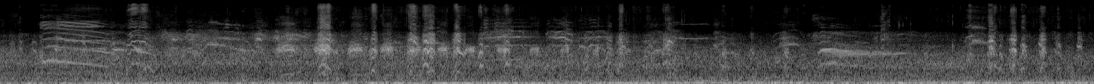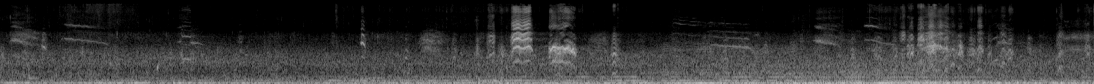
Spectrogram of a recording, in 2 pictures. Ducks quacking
2.3 11.5, 14.5 21.8

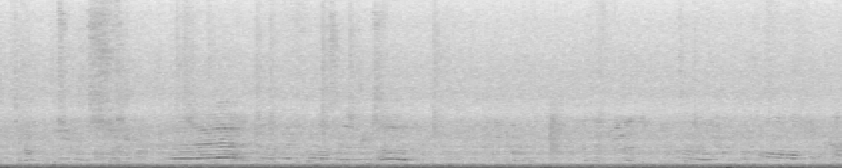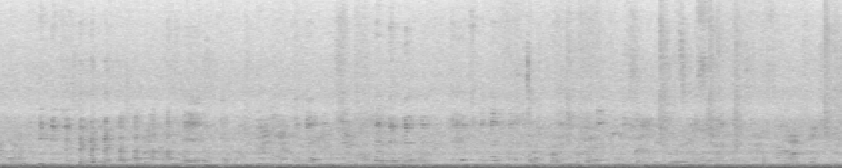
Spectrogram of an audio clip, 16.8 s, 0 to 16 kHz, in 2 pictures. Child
1.7 4.1

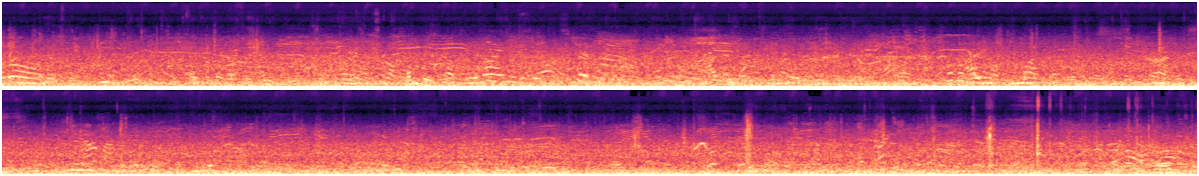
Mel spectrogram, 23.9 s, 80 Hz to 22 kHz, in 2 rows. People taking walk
18.2 23.9

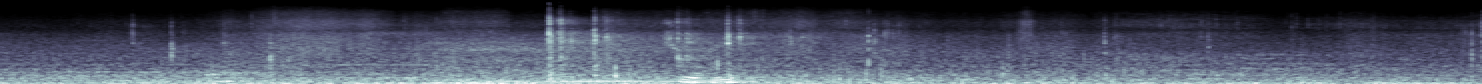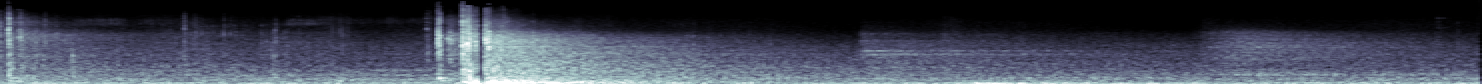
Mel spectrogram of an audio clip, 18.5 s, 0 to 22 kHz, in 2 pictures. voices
0.0 12.0

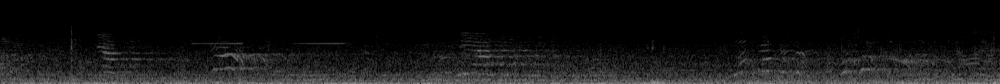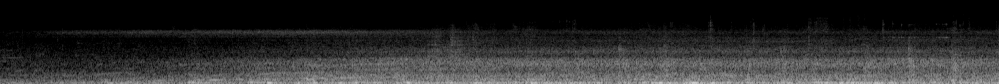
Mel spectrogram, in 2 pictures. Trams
9.3 19.9

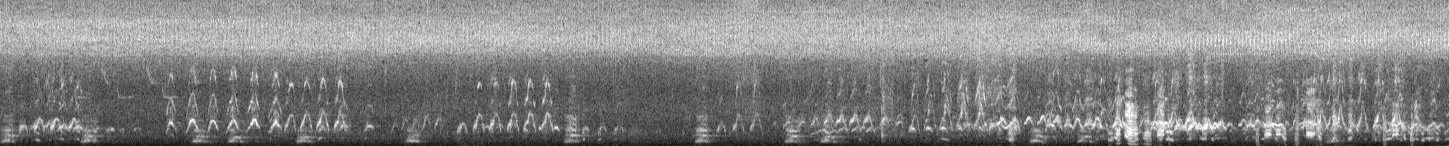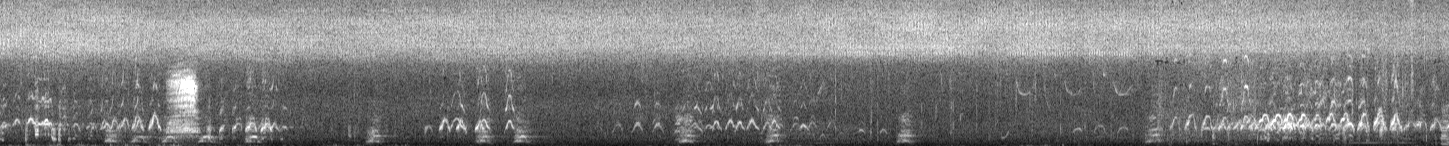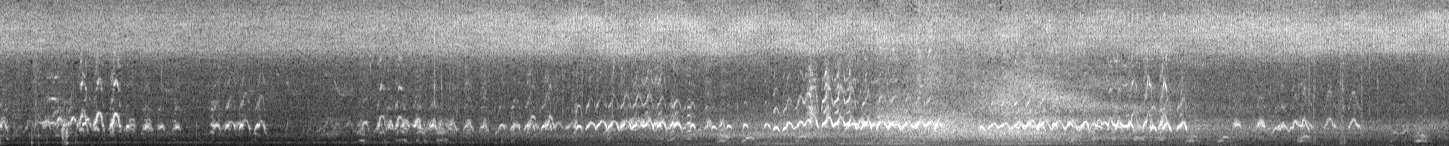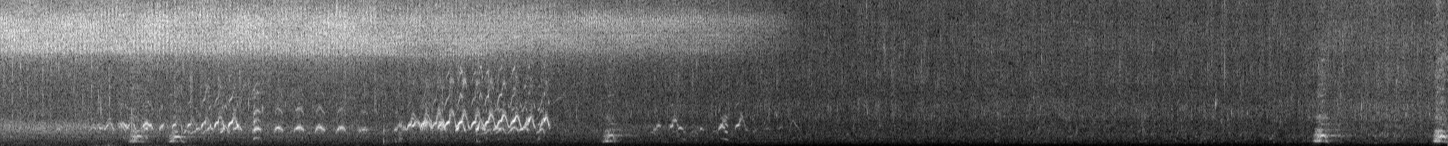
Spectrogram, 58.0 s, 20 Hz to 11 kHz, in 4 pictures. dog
0.0 1.0, 1.9 3.2, 4.0 4.3, 5.6 5.9, 7.0 7.2, 7.8 8.4, 19.3 19.9, 21.2 21.6, 22.2 22.4, 23.5 23.7, 26.0 26.2, 43.1 43.3, 44.8 45.4, 49.5 49.8, 56.6 57.0

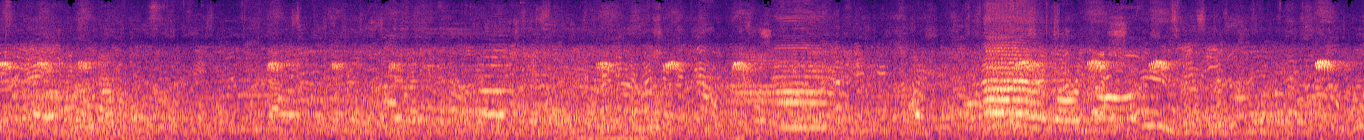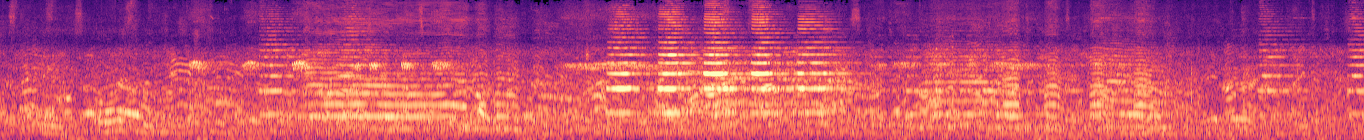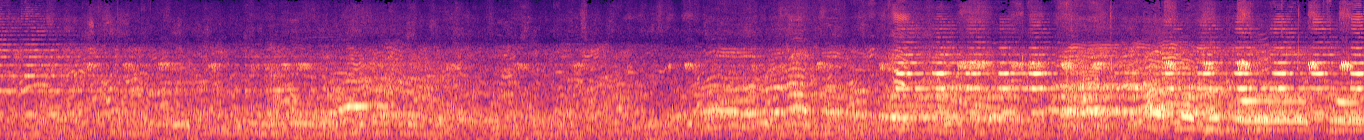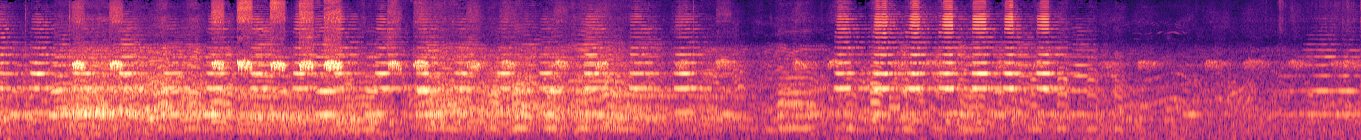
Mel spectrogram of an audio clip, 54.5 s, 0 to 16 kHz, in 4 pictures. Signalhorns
6.0 8.8, 15.5 31.3, 34.0 54.5

